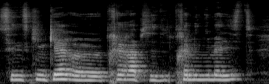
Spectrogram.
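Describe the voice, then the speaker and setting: A woman's fairly high, flat monotone over noticeable background noise. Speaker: lifestyle vlogger. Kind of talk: casual vlog to camera. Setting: hotel room. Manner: many filler hesitations (euh).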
